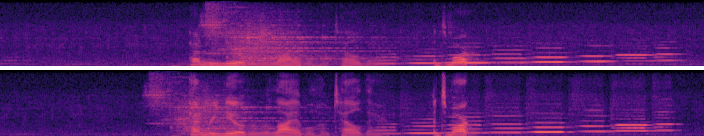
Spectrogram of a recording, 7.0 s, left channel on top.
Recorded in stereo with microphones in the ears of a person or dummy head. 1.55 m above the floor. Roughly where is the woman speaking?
Right.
